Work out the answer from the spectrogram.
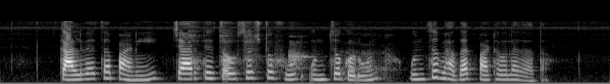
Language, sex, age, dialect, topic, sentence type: Marathi, female, 18-24, Southern Konkan, agriculture, statement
